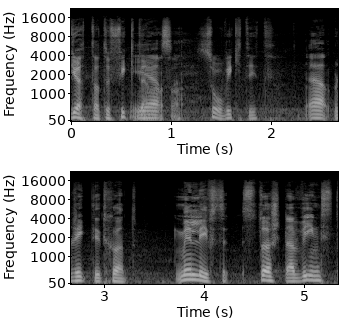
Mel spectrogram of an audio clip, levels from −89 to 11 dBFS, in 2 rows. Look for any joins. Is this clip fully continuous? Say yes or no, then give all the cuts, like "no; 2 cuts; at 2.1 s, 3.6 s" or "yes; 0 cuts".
yes; 0 cuts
